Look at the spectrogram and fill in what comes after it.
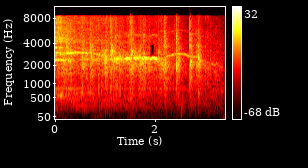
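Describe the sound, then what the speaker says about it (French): A church congregation applauds loudly for the king of kings in dense, continuous clapping, with a few louder individual claps and faint voices mixed in, tapering slightly at the end. "On acclame très fort pour le roi des rois."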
